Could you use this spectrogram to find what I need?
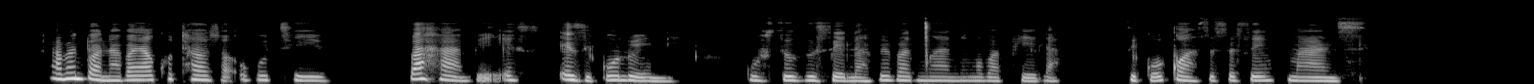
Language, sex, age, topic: North Ndebele, female, 36-49, education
